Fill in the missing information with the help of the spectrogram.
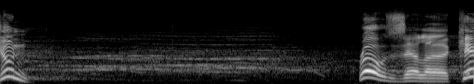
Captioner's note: audience cheering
